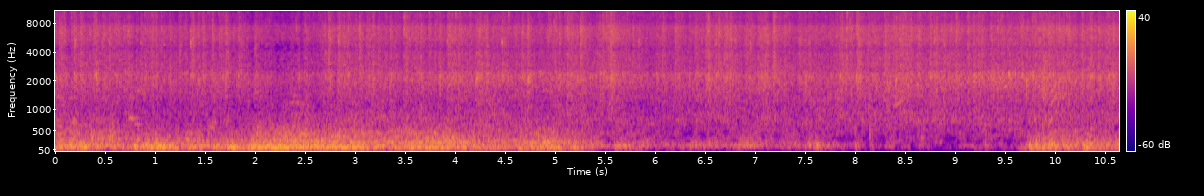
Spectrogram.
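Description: Steady heavy rain with thunder rumbling low under it; the rumble fades a little past halfway and a fresh roll comes in near the end.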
